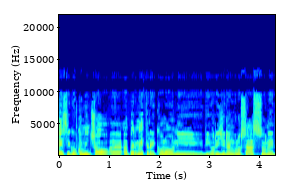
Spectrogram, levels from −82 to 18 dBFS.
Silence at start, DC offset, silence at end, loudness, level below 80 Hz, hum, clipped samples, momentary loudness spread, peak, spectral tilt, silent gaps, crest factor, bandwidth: 0 s; 0.2%; 0 s; -25 LUFS; -46 dBFS; none; under 0.1%; 3 LU; -10 dBFS; -5.5 dB/octave; none; 14 dB; 13 kHz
